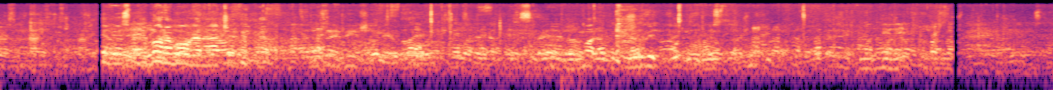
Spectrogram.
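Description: People murmur quietly outdoors nearby.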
